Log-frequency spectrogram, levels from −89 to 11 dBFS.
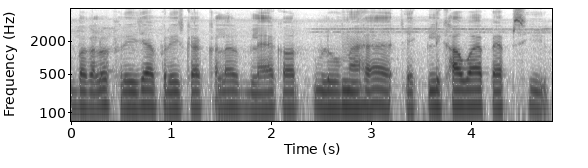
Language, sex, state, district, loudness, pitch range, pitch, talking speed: Hindi, male, Jharkhand, Deoghar, -19 LUFS, 120-130 Hz, 125 Hz, 225 wpm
